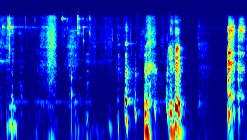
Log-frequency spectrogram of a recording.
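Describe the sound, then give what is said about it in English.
A puppy whimpers in a series of short, uneven whines and yelps, with brief pauses between the bursts and a few louder cries near the end. “Hang on. Sorry, puppy.”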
